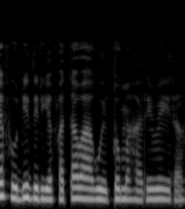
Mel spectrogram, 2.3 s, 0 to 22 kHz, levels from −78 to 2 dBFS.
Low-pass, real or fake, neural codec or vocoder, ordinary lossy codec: 9.9 kHz; real; none; none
